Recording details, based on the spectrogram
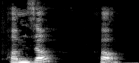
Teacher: یہ اقصی حلق سے ادا ہوتے ہیں، یعنی کہ حلق کے اس حصے سے ادا ہوتے ہیں جو سینے کی طرف ہے۔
